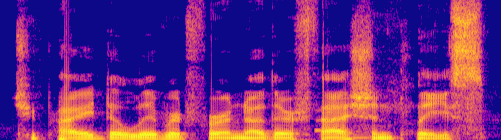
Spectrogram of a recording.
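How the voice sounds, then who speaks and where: A woman's voice: rumbling low, fast talker, a crowd in the background. A woman hosting a gaming video, giving casual, chatty live reactions to the game in brief interjections.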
